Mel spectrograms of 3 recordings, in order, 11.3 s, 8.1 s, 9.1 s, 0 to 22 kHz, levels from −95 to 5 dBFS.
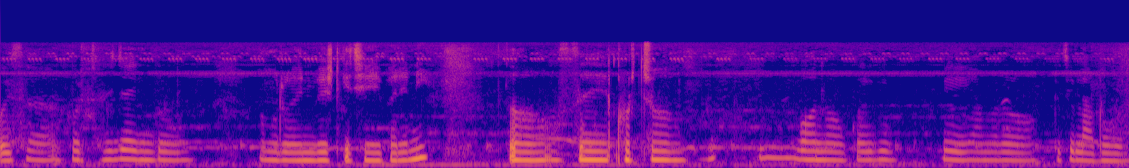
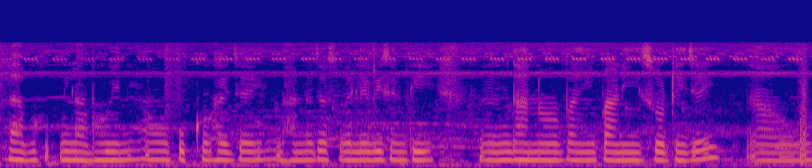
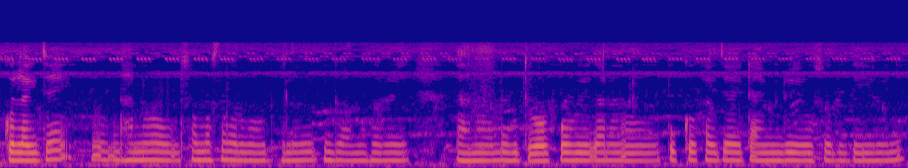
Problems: constant background noise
